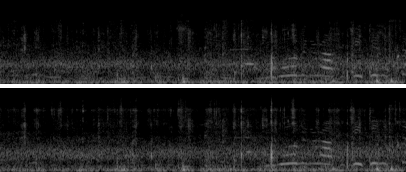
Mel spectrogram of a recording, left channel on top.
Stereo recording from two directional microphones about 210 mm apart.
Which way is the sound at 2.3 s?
45° right (ahead or behind).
